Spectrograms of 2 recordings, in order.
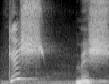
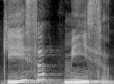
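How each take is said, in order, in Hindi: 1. i स्वर छोटे रखे जाते हैं। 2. i स्वर लंबे खींचे जाते हैं। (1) "इनके उच्चारण में कम समय लगता है" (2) "कीस मीस बोलते हो कि किश मिश बोलते हो?"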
